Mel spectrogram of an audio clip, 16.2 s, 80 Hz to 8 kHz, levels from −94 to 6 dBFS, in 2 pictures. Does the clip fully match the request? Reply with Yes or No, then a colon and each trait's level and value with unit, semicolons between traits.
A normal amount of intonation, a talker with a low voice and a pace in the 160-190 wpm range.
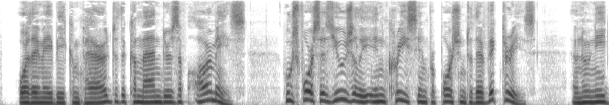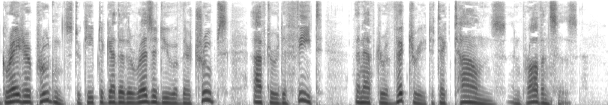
No: average, 4.0 semitones; medium, 155 Hz; average, 165 wpm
